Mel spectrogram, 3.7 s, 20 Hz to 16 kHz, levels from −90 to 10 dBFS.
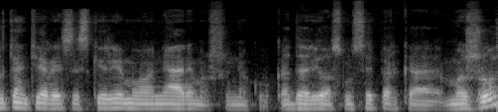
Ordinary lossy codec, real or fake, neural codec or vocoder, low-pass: Opus, 24 kbps; fake; vocoder, 44.1 kHz, 128 mel bands, Pupu-Vocoder; 14.4 kHz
